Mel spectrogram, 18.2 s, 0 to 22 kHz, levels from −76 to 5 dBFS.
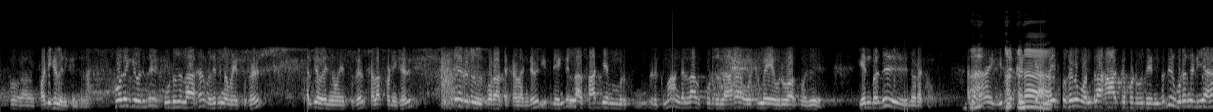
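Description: Short stutters interrupt the sound at 4.56, 10.08, 13.56 and 15.6 seconds. At each one, a 40 ms fragment plays twice in a row with an abrupt seam where the copy begins. This is a repeated buffer. Fresh audio failed to reach the output in time, so the device replayed the block it already held. The repeat length fits a buffer of about 40 ms, and roughly that much new audio is skipped at each stutter.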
